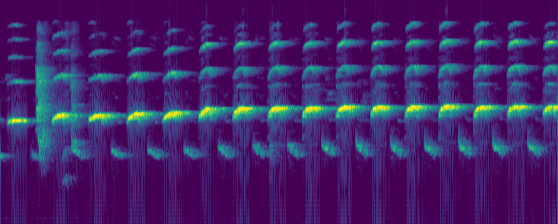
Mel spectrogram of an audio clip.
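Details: Cockatiel whistling a fast, regular series of short upslurred notes, nearly three per second. Each note is clear and ringing and is paired with a lower echoing tone. The series opens with one harsh squawk.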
